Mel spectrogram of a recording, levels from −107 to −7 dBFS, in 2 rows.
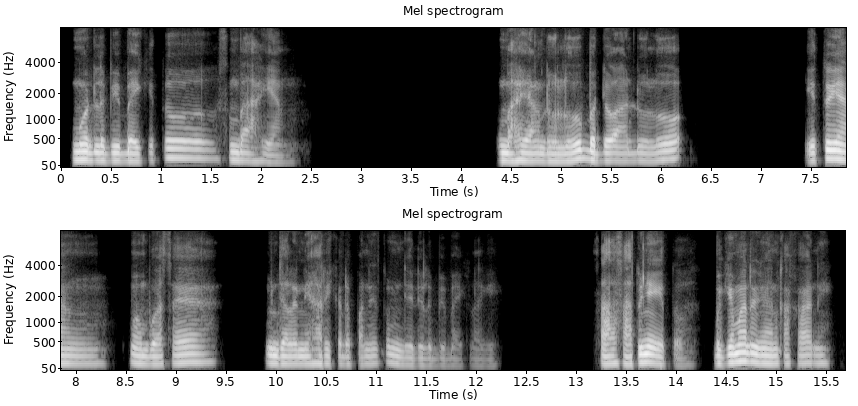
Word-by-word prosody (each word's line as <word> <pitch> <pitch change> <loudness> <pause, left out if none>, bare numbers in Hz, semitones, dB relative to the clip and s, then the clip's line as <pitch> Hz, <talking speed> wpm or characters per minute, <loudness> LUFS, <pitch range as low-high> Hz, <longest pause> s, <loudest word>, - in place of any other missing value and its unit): mood 130 -1 +5
lebih 115 -1 +1
baik 110 0 0
itu 155 0 0 0.5
sembahyang. 110 -7 -6 2.0
Sembahyang 115 -1 +2
dulu, 110 +4 +2
berdoa 115 -4 +1
dulu 115 +5 -1 1.3
itu 115 +5 0
yang 120 -4 +4 0.3
membuat 115 -1 -2
saya, 130 +2 -1 0.6
menjalani 115 -1 +1
hari 115 0 -4
ke 110 - -23
depan 110 +1 -9
itu 135 - -27
menjadi 105 -6 -6
lebih 95 0 -18
baik 90 -2 -25
lagi. 90 +1 -29 1.0
Salah 115 +1 0
satunya 120 +1 +4
itu. 100 -3 -15 0.2
Bagaimana 130 +5 +4
dengan 120 -1 +3
Kakak, 120 +1 -5
nih? 120 -1 -9
115 Hz, 110 wpm, -24 LUFS, 110-120 Hz, 2.0 s, mood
